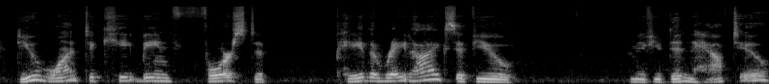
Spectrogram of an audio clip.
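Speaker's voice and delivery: worried, puzzled, concerned tone. Teaching learners how to deliver a pitch line, in a confused, concerned tone. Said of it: "concerned tone".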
